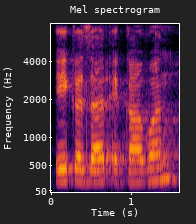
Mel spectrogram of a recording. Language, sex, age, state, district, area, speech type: Goan Konkani, female, 30-45, Goa, Bardez, rural, spontaneous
